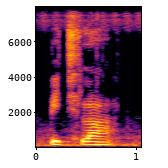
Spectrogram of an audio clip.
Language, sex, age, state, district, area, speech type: Hindi, male, 18-30, Uttar Pradesh, Sonbhadra, rural, read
